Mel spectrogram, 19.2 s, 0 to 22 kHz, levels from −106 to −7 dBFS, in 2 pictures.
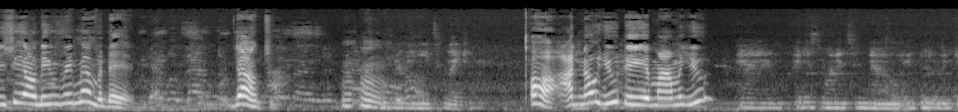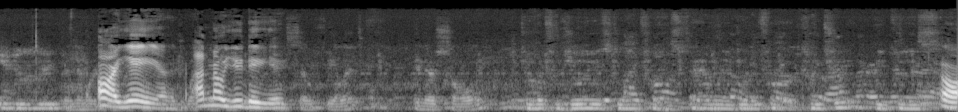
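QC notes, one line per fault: No faults were found in this clip on review.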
